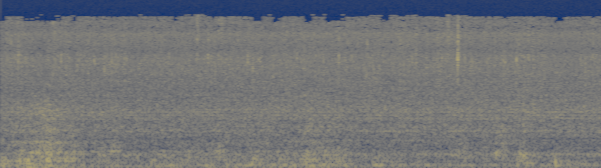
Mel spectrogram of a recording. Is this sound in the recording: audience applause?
no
